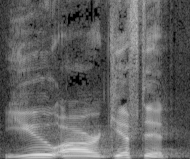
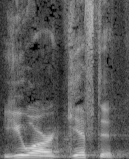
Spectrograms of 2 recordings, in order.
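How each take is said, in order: First: It is said with gusto and more energy. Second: It is said plainly, with ordinary energy.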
